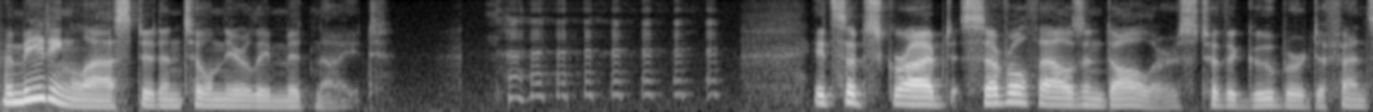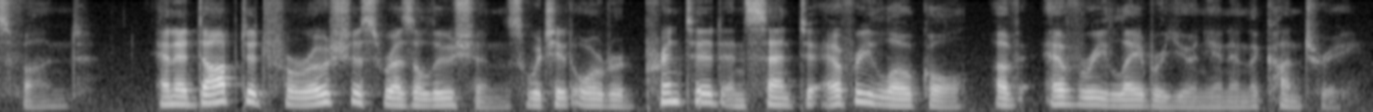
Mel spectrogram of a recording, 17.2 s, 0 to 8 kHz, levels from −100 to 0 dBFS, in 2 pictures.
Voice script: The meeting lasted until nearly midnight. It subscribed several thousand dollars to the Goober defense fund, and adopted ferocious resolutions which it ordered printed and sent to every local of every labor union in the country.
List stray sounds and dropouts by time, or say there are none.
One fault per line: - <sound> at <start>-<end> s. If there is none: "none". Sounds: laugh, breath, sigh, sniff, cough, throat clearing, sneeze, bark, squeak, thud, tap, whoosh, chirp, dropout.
- laugh at 3.0-4.6 s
